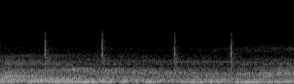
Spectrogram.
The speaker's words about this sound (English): Loud clock, ain't it?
